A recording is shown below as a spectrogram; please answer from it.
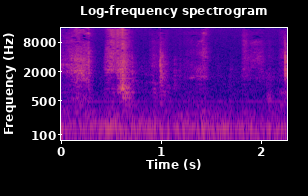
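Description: Faint rustling of sublimation transfer paper being handled, several short rubs and crinkles.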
